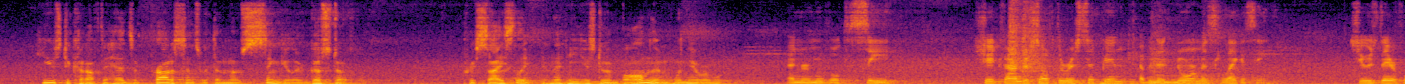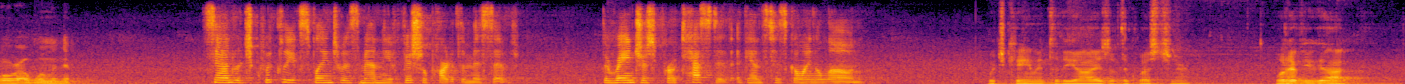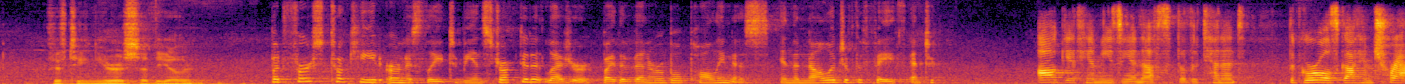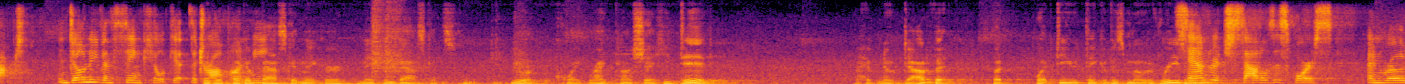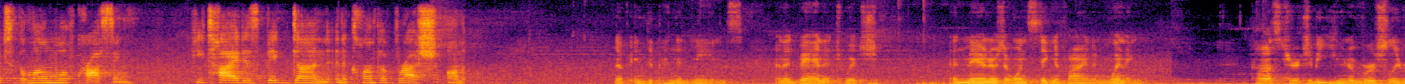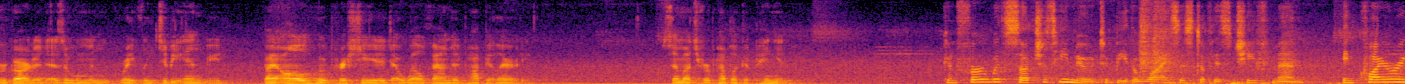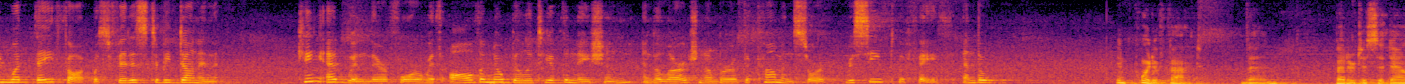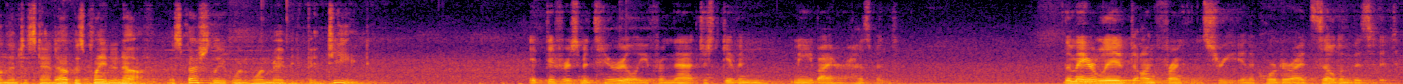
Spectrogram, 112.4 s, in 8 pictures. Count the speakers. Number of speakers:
5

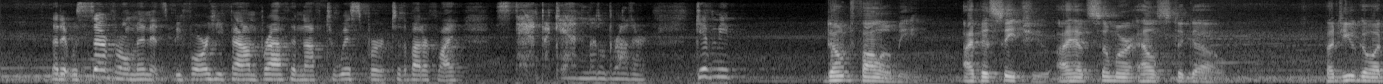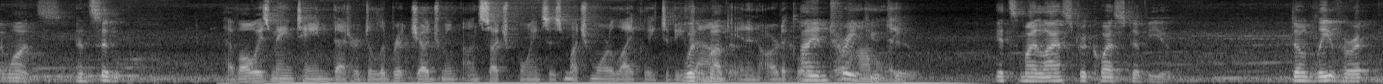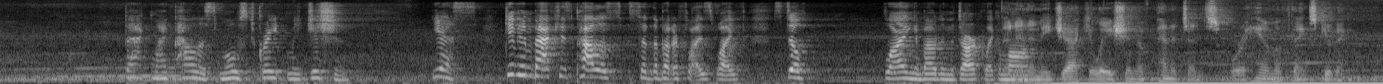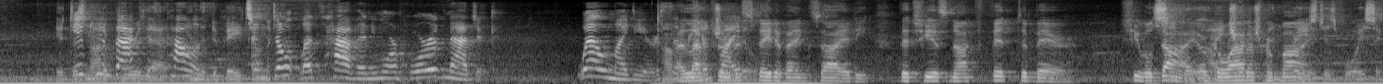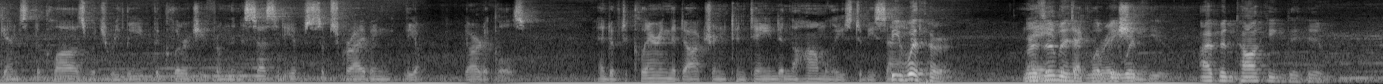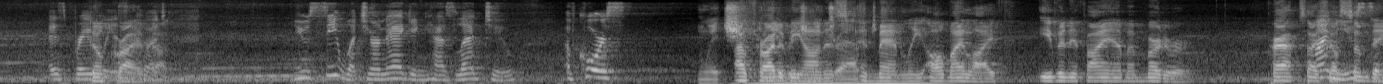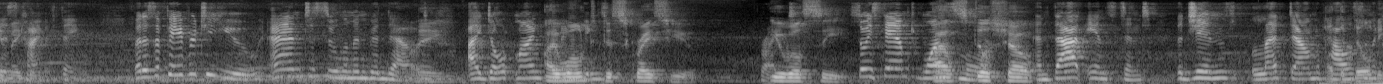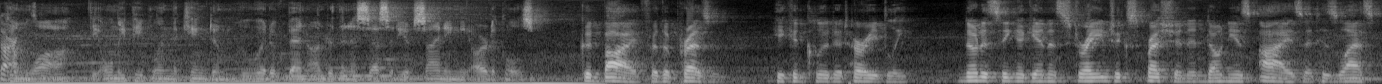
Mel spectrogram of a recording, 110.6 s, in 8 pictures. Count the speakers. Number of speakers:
3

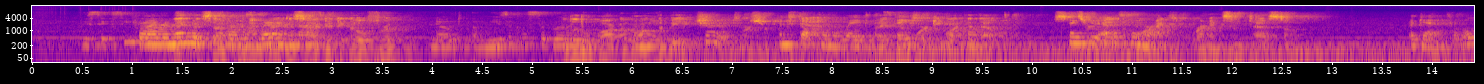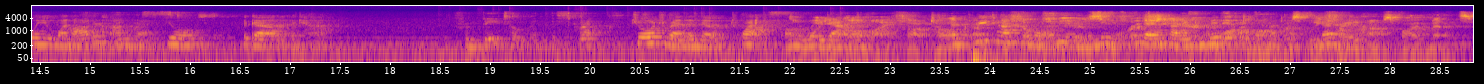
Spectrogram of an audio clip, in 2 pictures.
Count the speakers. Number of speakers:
3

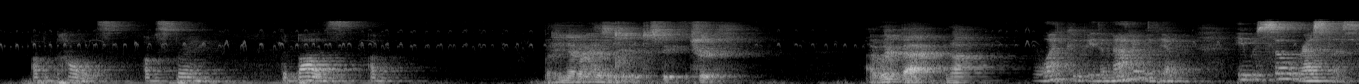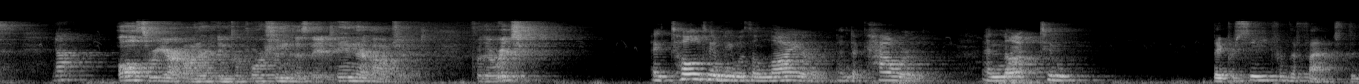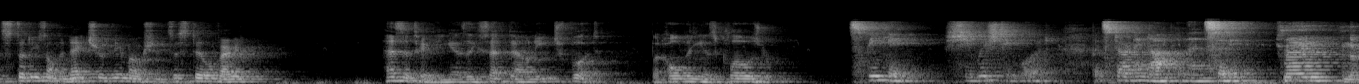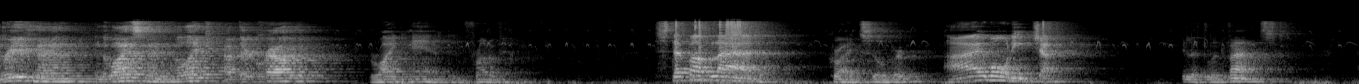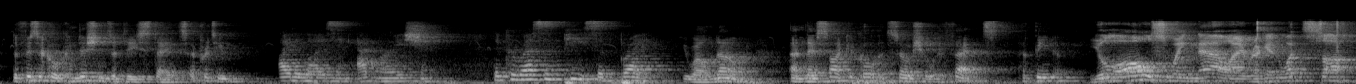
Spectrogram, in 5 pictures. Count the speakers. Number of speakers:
7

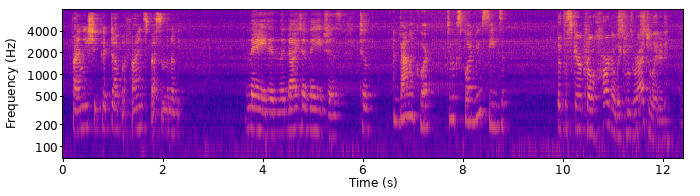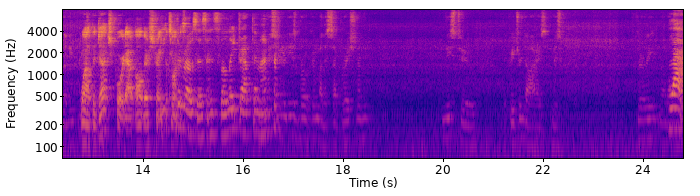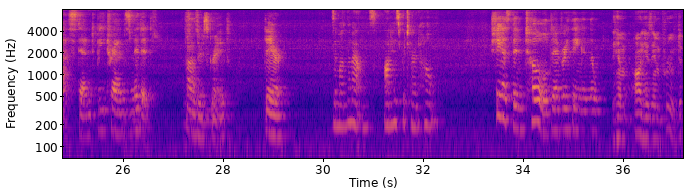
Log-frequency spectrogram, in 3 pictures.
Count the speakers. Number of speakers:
6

